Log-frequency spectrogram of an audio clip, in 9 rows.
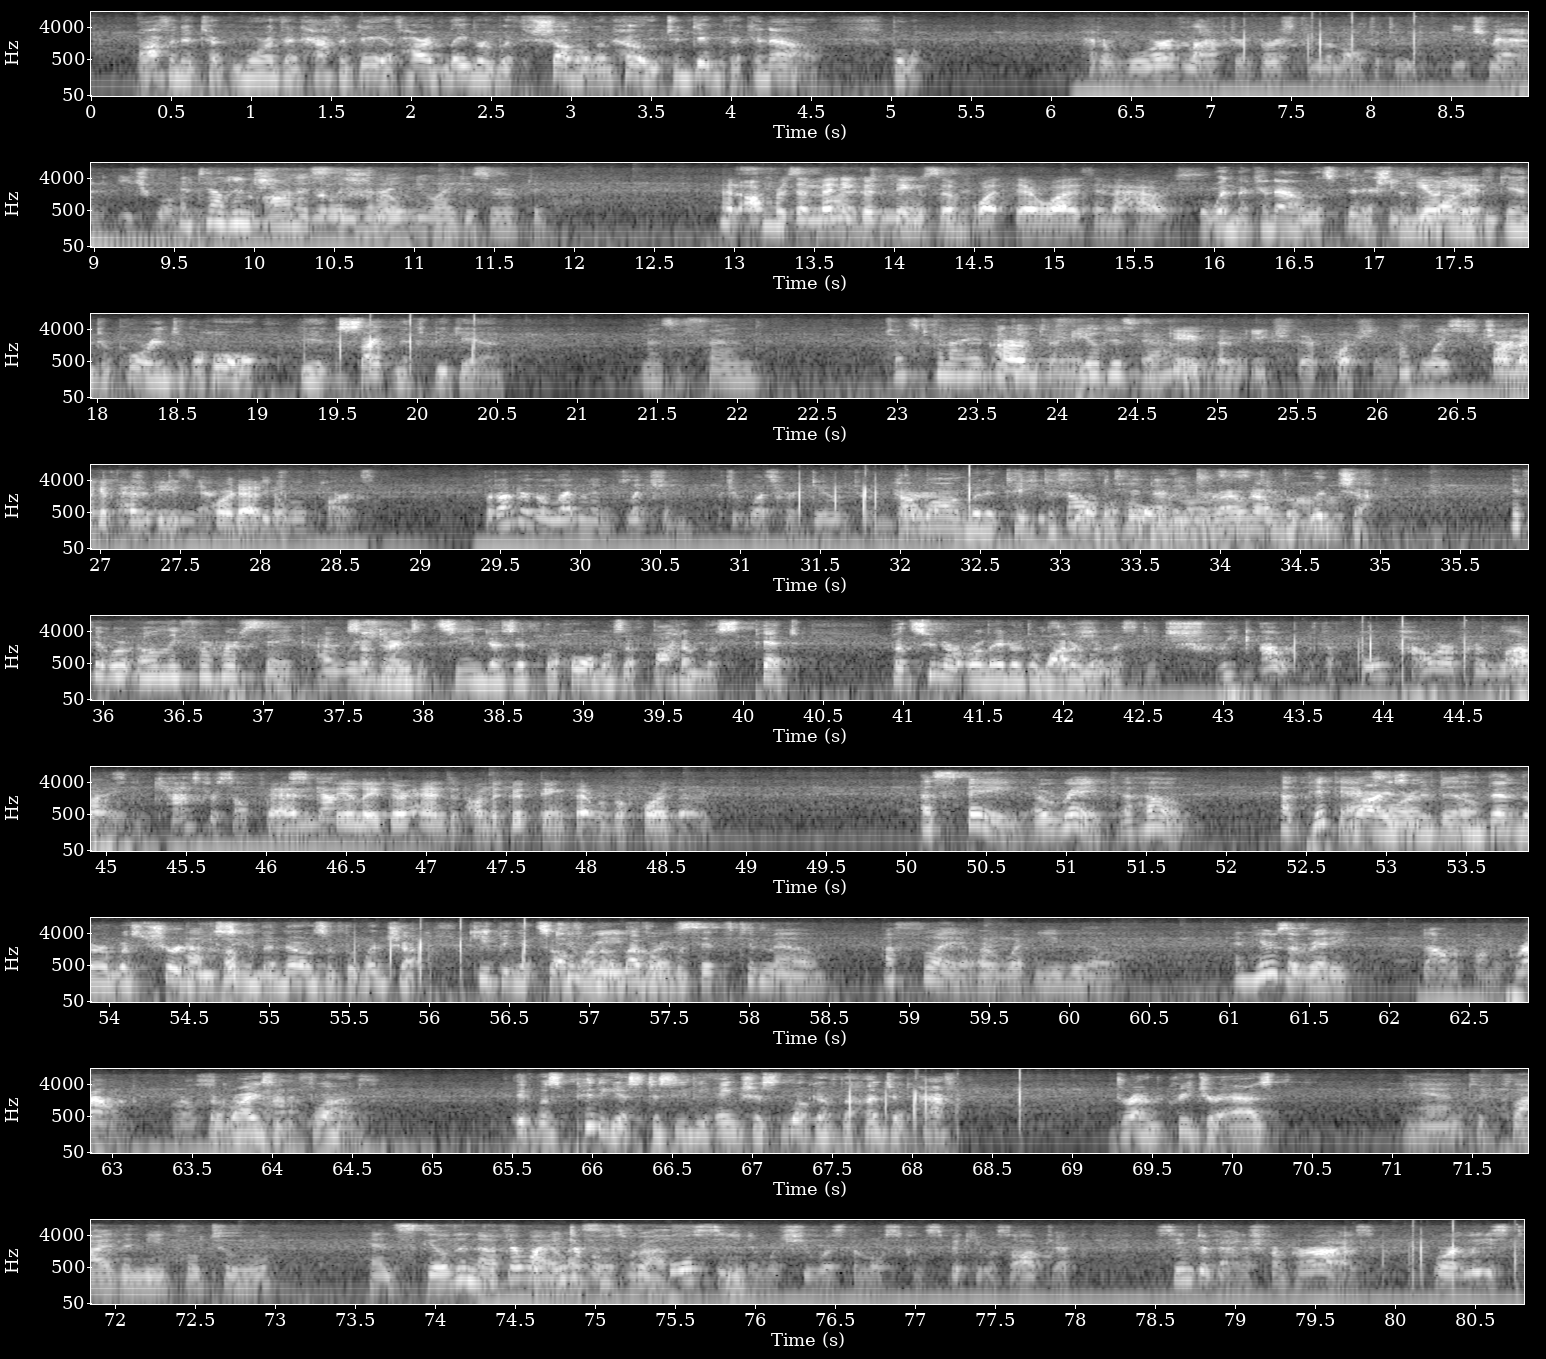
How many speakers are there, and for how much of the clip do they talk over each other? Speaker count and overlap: four, about 28%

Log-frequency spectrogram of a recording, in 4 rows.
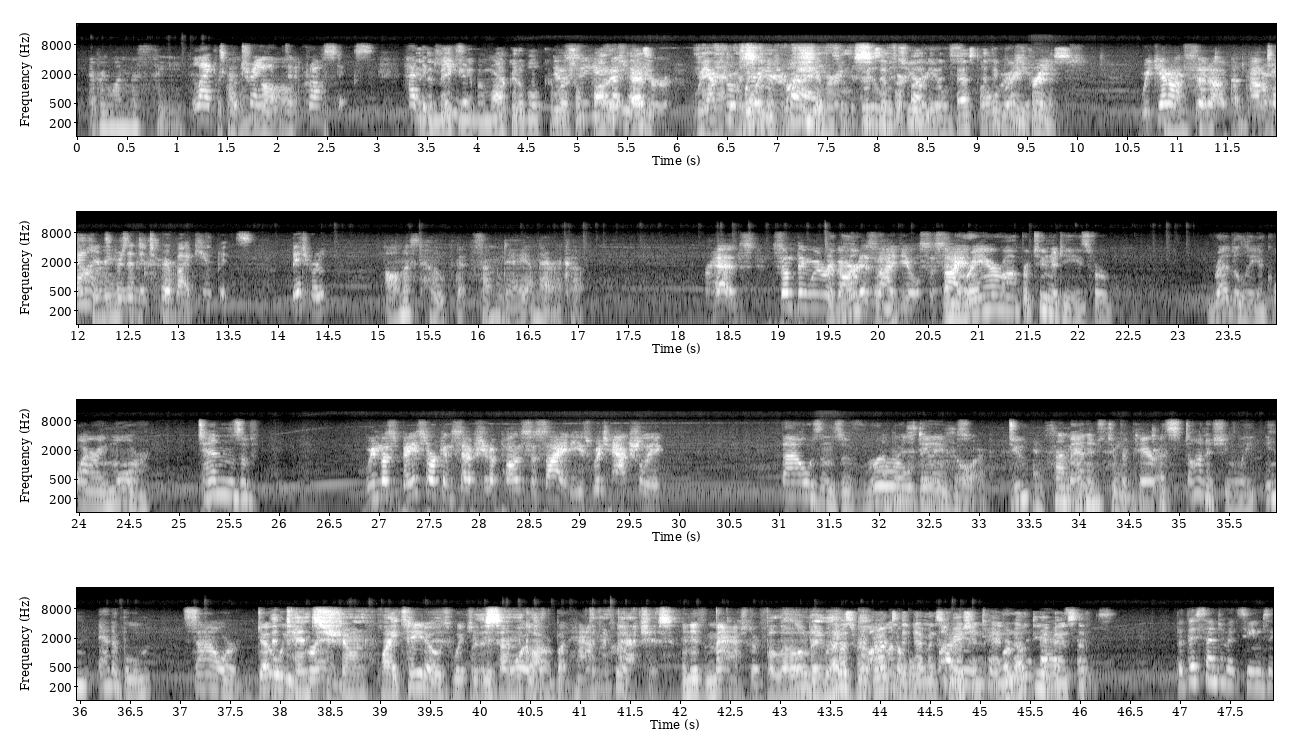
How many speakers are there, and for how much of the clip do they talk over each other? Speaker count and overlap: seven, about 47%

